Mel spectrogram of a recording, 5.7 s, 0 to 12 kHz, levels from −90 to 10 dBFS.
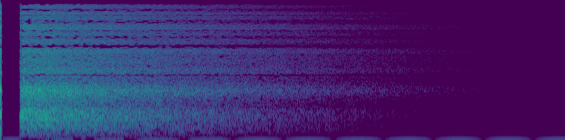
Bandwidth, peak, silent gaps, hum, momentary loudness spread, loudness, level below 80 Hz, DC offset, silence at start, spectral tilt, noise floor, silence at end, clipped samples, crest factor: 11.5 kHz; -12 dBFS; none; none; 24 LU; -35 LUFS; -84 dBFS; under 0.1%; 0.2 s; -0.5 dB/octave; -82 dBFS; 2.5 s; under 0.1%; 28 dB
